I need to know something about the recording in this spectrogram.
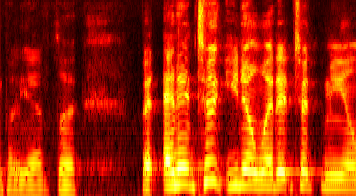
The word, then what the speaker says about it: Poilievre: Even I pronounce it wrong because it's Poilievre. Like that's how I learned French, not Québécois French. But in Canada, it's spelled Poilievre. Like if you were just pronouncing it like it looks like it should be pronounced, that's what you'd say. But in Canada, we're supposed to say Poilievre.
